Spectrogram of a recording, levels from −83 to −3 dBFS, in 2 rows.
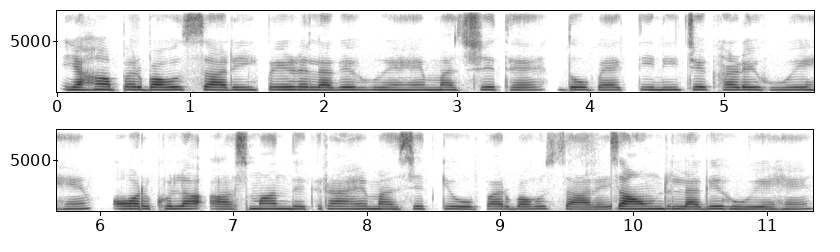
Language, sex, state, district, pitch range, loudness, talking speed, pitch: Hindi, female, Bihar, Sitamarhi, 240-255 Hz, -25 LUFS, 165 wpm, 245 Hz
